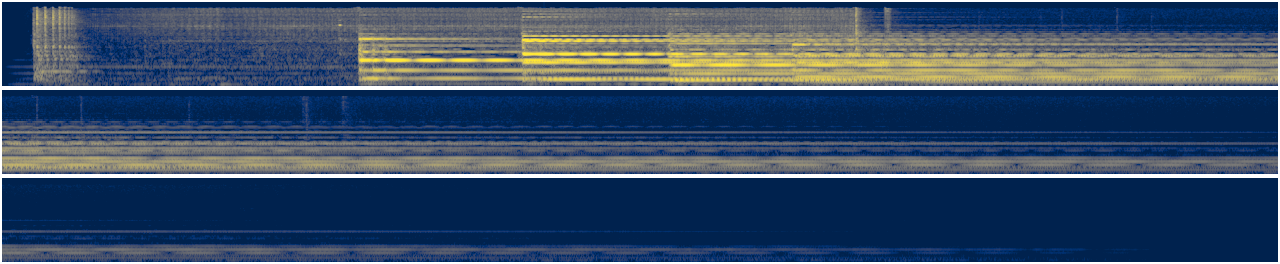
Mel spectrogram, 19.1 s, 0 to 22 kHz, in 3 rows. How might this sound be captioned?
1 gustav becker westminster quarter
1920s Gustav Becker wall clock chiming the quarter hour.
Recorded with Rode NT2A microphone.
